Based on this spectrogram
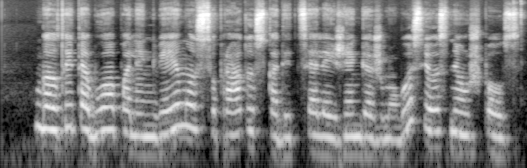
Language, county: Lithuanian, Panevėžys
